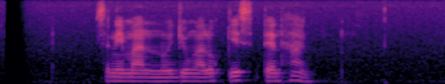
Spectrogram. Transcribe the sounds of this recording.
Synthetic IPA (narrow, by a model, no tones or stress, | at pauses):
sənimanːud͡ʒuŋalukisdɛnɦaɡ̚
